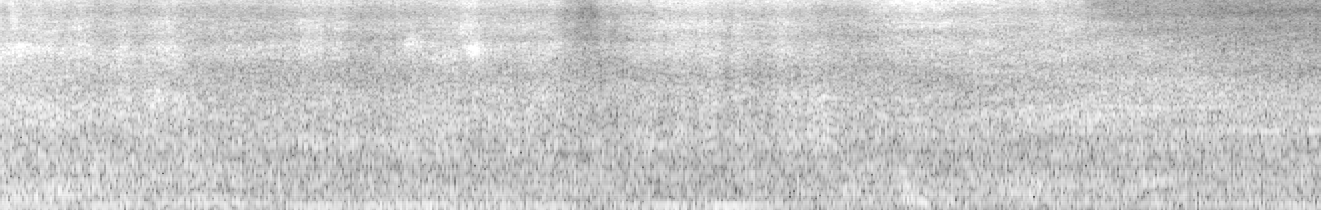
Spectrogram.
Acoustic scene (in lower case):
street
